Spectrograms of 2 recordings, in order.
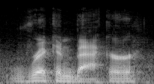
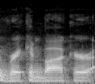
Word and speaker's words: Rickenbacker: back in the day you would see my Rickenbacker I know I say Rickenbacker I know it's technically supposed to be Rickenbacker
